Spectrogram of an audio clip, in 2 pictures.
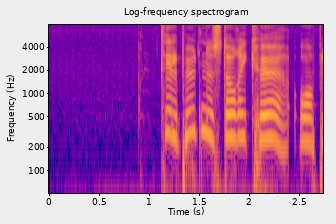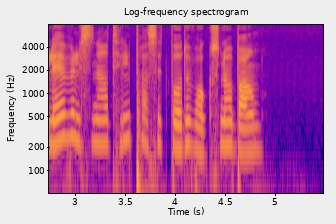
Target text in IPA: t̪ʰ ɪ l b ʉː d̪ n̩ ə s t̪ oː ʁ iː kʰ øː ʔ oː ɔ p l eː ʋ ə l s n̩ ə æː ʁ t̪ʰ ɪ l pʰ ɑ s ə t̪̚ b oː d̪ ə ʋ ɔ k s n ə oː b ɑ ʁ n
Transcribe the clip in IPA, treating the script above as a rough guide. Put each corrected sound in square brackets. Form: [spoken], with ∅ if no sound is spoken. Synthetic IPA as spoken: t̪ʰ ɪ l b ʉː d̪ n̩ ə s t̪ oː ʁ iː kʰ øː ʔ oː ɔ p l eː ʋ ə l s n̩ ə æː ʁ t̪ʰ ɪ l pʰ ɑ s ə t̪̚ b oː d̪ ə ʋ ɔ k s n ə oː b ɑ ʁ n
